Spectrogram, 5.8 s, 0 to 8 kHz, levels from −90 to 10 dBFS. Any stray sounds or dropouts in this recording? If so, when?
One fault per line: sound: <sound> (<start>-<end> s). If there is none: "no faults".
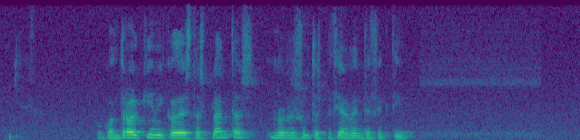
no faults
